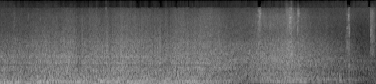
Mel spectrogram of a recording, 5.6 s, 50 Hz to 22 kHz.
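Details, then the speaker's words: Lakewood S223 fan just cleaned and oiled (several drops in front and rear bearing oil ports, blade washed and refitted): steady airy rush over low even motor hum, no scraping, squeak or rattle; earlier noise was water on blades; normal running. "There's some water on the blades. That's what that noise was."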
